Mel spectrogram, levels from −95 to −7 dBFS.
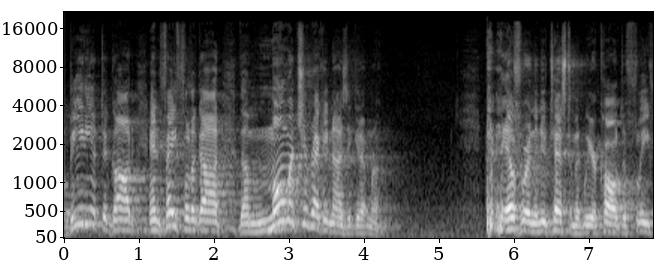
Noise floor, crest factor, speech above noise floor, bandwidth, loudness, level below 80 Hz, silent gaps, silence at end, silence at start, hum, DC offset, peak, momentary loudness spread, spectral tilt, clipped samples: -60 dBFS; 18 dB; 36 dB; 18 kHz; -24 LUFS; -64 dBFS; none; 0 s; 0 s; none; under 0.1%; -6 dBFS; 10 LU; -5.5 dB/octave; under 0.1%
